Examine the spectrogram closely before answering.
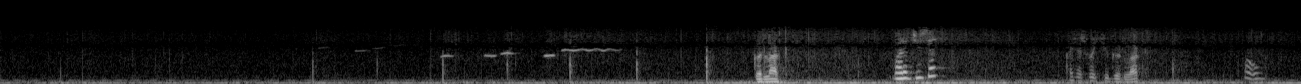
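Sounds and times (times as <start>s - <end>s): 
steady hiss: 0.0s - 13.0s
soft taps: 3.1s - 7.3s
man whistling a tune while walking: 3.2s - 6.3s
speech: 7.6s - 8.0s, 8.9s - 9.6s, 10.7s - 11.7s, 12.5s - 12.8s.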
